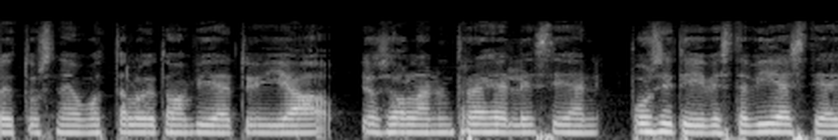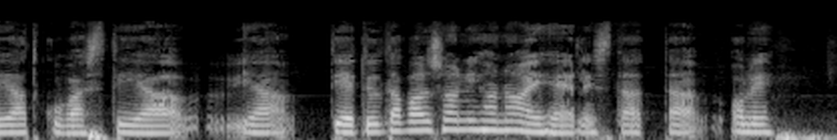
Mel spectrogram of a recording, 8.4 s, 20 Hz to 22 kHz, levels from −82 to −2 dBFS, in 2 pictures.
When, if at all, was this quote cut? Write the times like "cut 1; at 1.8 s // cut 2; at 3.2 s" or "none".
cut 1; at 2.9 s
